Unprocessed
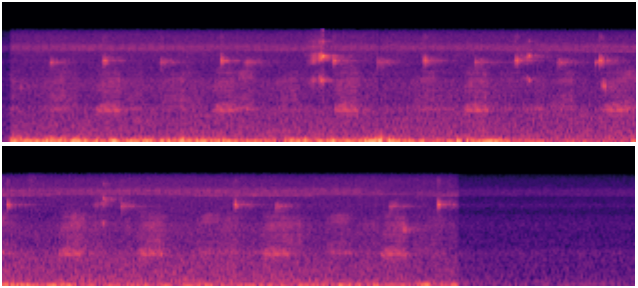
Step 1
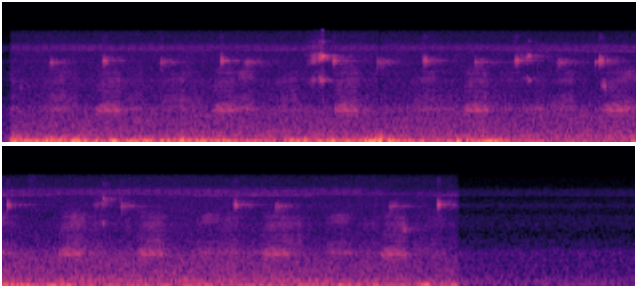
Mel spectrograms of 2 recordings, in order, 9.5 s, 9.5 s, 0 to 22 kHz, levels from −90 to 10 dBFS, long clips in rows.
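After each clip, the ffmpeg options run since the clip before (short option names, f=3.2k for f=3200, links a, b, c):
-af "equalizer=f=125:t=o:w=1:g=5,equalizer=f=2k:t=o:w=1:g=-7,equalizer=f=8k:t=o:w=1:g=-10,volume=-6dB"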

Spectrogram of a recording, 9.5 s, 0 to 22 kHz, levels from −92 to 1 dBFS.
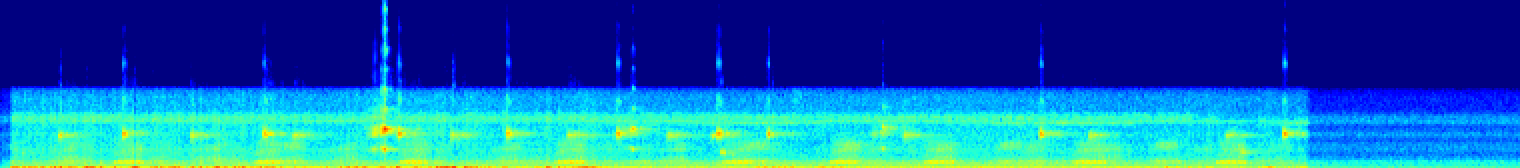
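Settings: -af "aeval=exprs='0.251*(cos(1*acos(clip(val(0)/0.251,-1,1)))-cos(1*PI/2))+0.0126*(cos(5*acos(clip(val(0)/0.251,-1,1)))-cos(5*PI/2))+0.0141*(cos(7*acos(clip(val(0)/0.251,-1,1)))-cos(7*PI/2))':c=same,volume=7.5dB"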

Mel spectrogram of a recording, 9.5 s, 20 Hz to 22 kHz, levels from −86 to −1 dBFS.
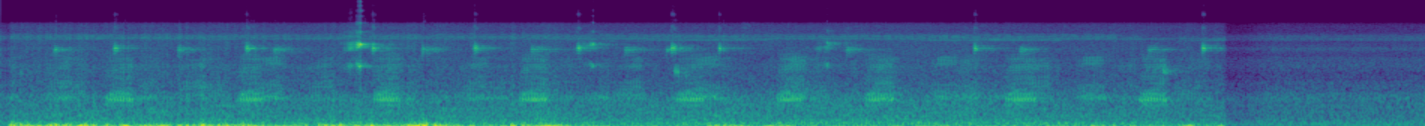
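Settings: -af "acompressor=mode=upward:threshold=-33dB:ratio=2.5,volume=3.5dB"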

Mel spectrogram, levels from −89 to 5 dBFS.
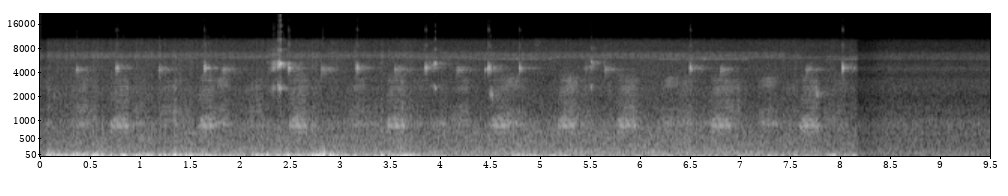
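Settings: -af anull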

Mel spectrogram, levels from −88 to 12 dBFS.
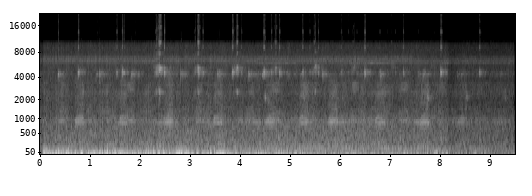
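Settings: -filter_complex "[0:a]acrossover=split=1900[a][b];[b]aeval=exprs='clip(val(0),-1,0.0596)':c=same[c];[a][c]amix=inputs=2:normalize=0,aecho=1:1:772|1544|2316|3088|3860|4632:0.355|0.185|0.0959|0.0499|0.0259|0.0135,volume=-4dB"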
